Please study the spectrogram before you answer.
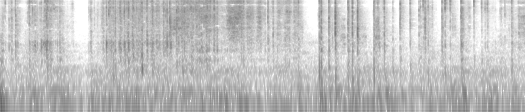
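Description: Long nails and fingertips tap and type quickly on the black plastic keys and palm rest of an open silver aluminum laptop with a glass trackpad. A bright, steady scratching hiss fills the first three seconds, then gives way to rapid, sharp clicky taps.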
